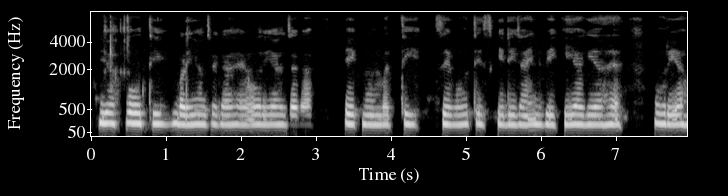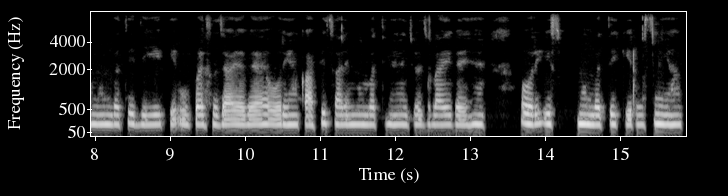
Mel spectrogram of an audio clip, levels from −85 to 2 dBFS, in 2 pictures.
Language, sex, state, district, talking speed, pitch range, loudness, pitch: Hindi, female, Bihar, Supaul, 175 wpm, 185-195 Hz, -18 LUFS, 190 Hz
